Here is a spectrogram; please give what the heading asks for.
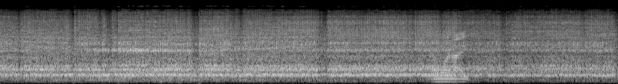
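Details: South Bend drill press just after spindle and pulley bearing replacement: harsh rasping, scraping drone and uneven rattle from the spindle on test run; major bearing noise, cause not yet found.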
